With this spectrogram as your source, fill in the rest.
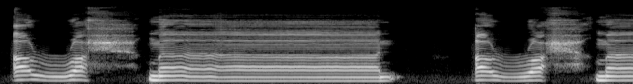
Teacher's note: হামজাকে রকে ধরবে, মোটা করে ধরবে, আর মোটা হবে রটা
